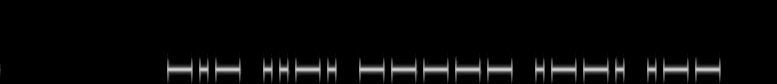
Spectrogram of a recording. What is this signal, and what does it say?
Morse code, heard as a keyed tone, about 15 wpm, 700 Hz. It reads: KF0PW
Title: USA Call Signs - 5 Characters - Repeated 3x - 15wpm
